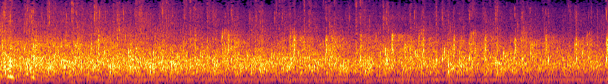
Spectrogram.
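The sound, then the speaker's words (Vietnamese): Sustained, dense applause from a large crowd at a Buddhist gathering, steady and loud throughout without a break, the clapping blending into a continuous bright wash with no voices standing out. “À, quý vị cho một tràng pháo tay thật lớn ờ, thật dài và nồng nhiệt hơn nữa đi thật dài nữa”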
